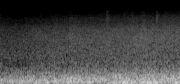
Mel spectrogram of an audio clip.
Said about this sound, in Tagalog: Medyo malakas pa rin dito sa amin yung ano, ulan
